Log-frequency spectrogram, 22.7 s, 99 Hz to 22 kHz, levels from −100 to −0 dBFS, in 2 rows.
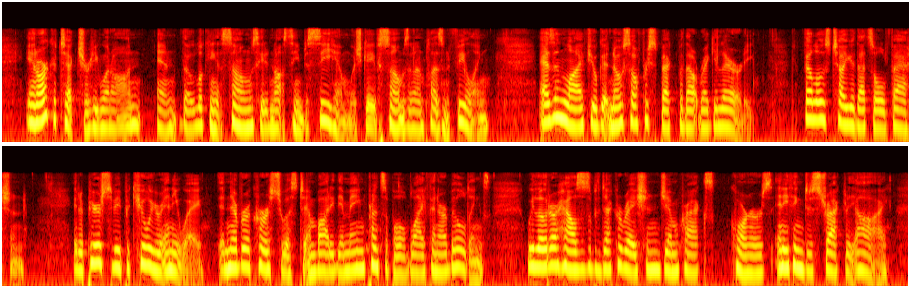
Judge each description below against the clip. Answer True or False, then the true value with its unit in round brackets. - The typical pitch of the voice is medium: True (180 Hz)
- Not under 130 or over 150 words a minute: False (190 wpm)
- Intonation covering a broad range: False (3.3 semitones)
